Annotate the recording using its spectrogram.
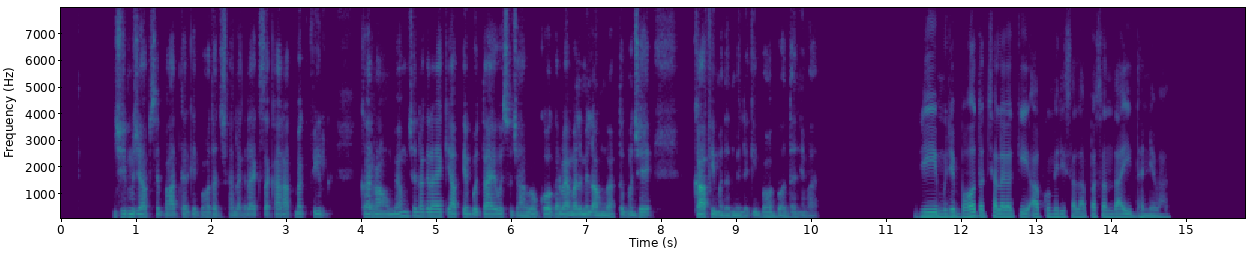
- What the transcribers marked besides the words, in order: tapping; in English: "फ़ील"
- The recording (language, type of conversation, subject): Hindi, advice, रिश्ता टूटने के बाद अस्थिर भावनाओं का सामना मैं कैसे करूँ?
